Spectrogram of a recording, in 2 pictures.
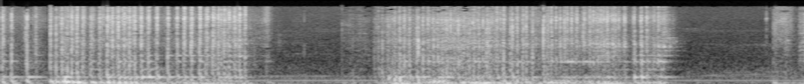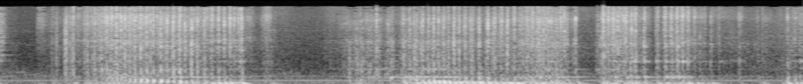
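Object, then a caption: Corrugated plastic pop tube. A long, hollow pink corrugated plastic pop tube toy is held in both hands, and fingers bend it and pull it straight while rubbing and scraping along its ridged surface. Loud bursts of dense, low-heavy rubbing and ridged scraping alternate with quieter stretches where a faint steady hum remains.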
